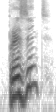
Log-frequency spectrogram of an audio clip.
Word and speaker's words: present: So if I focus or emphasize the first syllable, the first one, okay, I'm giving you a noun. But if I emphasize or stress on the last one, okay, like present, okay, reject. So here I'm emphasizing or focusing on the last syllable, which is give us the verb, okay, as or function as a verb.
